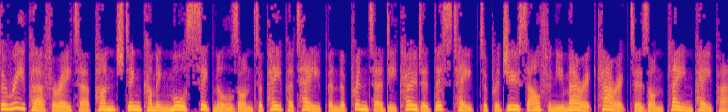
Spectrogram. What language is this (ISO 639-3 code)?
eng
